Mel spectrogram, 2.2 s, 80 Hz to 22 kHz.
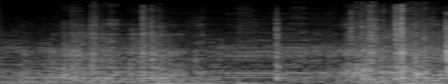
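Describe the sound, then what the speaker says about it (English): Sewing machine stitching a 1/4 inch seam along matched raw edges of fabric for a storage tote, a continuous mechanical whirring hum with small clicks, close and steady throughout. "So we'll just sew the seam, kind of matching up the raw edges, my 1/4 inch seam allowance there."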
